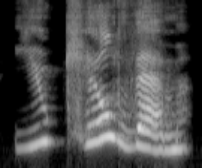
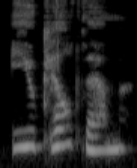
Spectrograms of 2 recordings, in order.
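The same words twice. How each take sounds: First: Slow, loud accusing shout; loud retort. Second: Faint, hushed accusation; almost too quiet to hear; barely audible. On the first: Ladybug shouting back at Cat Blanc, loud and slow. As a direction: hurl it back at him. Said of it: "Ladybug retorted louder". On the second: Ladybug accusing Cat Blanc amid flames, barely audible. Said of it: "Ladybug's voice could barely be heard". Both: A narrator's reading.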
